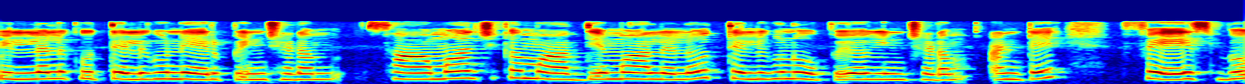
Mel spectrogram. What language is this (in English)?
Telugu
